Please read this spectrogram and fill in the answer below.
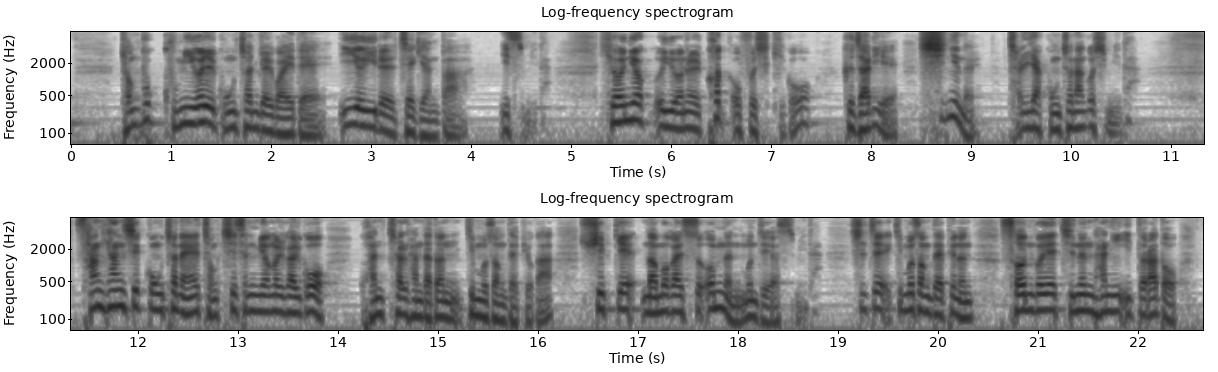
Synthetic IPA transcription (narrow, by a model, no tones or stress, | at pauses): kjʌŋbuk͈ːumiɯɭkoŋt͡ɕʰʌnɡjʌɭɡwae̞de̞̰ɦḛiɯiɾɯɭt͡ɕe̞ɡiɦanba̰ | is͈ɯmɲid̥ḁ | çjʌɲʌɡ̚ɯiwʌnɯɭkʰʌdopʰɯɕʰi̥kʰiɡo | kɯd͡ʑaɾie̞̰ | ɕʰiɲinɯ̰ɭ | t͡ɕʌʎːak̚k͈ːoŋt͡ɕʰʌnɦanɡʌɕʰimɲḭda | sʰaŋɦjaŋɕʰik̚k͈oŋt͡ɕʰʌne̞t͡ɕʌŋt͡ɕʰisʰe̞ŋmjʌŋɯɭkʌɭɡo | kwant͡ɕʰʌɭɦandadʌnkimːusʰʌŋde̞pʰjoɡa̰ | ɕʰɥip̚k͈e̞nʌmʌɡaɭs͈uʔʌmnɯnmund͡ʑe̞jʌ̰s͈ɯ̥mɲid̥ḁ | ɕʰiɭt͡ɕ͈e̞kimːusʰʌŋde̞pʰjonɯn | sʰʌnɡʌe̞t͡ɕinɯnɦaɲiʔit̚t͈ʌɾado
